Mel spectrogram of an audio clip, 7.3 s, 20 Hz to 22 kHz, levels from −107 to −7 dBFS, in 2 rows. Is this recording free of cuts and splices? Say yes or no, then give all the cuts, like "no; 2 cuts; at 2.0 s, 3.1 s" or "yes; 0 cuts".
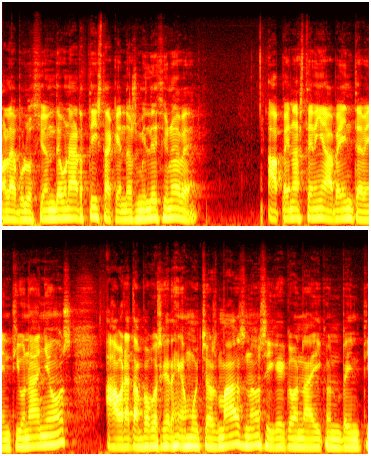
yes; 0 cuts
